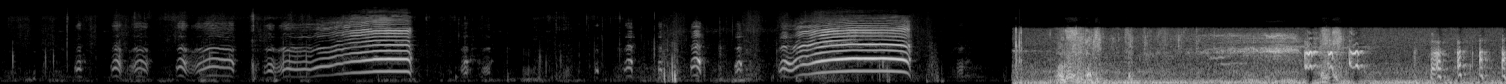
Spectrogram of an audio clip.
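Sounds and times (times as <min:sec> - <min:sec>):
young goat bleating: 0:00.8 - 0:05.0, 0:06.0 - 0:09.2.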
